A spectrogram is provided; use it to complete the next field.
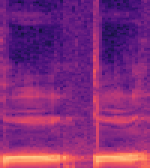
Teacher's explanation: huruf qaf, qa berada daripada di pangkal lidah. Pangkal lidah bertepatan dengan langit atas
